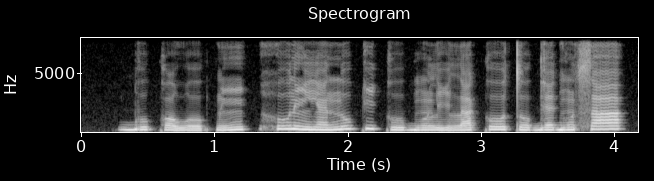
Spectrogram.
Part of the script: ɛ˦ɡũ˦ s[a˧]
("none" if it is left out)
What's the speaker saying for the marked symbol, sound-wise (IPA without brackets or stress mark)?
a˦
